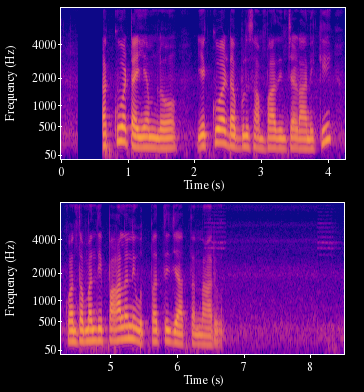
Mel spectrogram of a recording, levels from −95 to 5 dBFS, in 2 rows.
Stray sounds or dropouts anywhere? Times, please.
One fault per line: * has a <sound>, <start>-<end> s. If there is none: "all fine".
all fine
